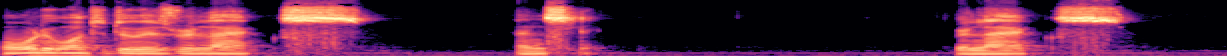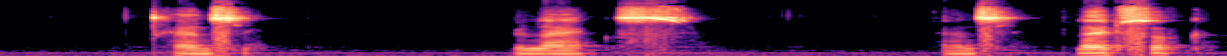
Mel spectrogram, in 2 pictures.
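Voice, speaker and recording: A man guiding a listener into sleep as a hypnotist, in a soothing, repetitive, deliberate narration with pauses, like a sleep story narrator. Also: low-pitched, a little hiss or hum. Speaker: hypnotist leading a relaxation induction. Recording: dull lo-fi recording.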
